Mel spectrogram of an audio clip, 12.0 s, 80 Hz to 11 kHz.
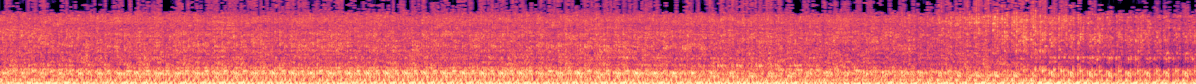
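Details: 1969 Mustang V8 first start after sitting, electric choke not yet hooked up. Loud, deep rumble at a steady lumpy idle with a brief rev, no misses or knocks; oil burning off the top, no smoke, good compression. Runs fine.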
